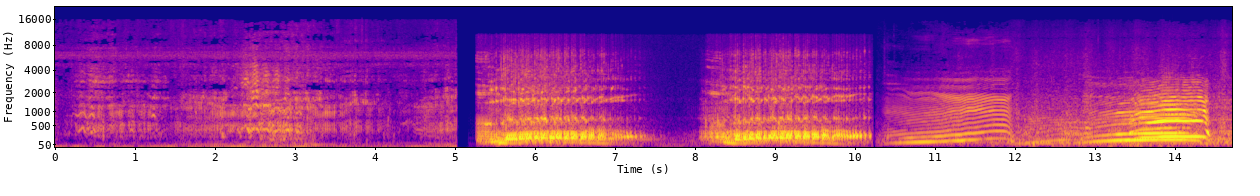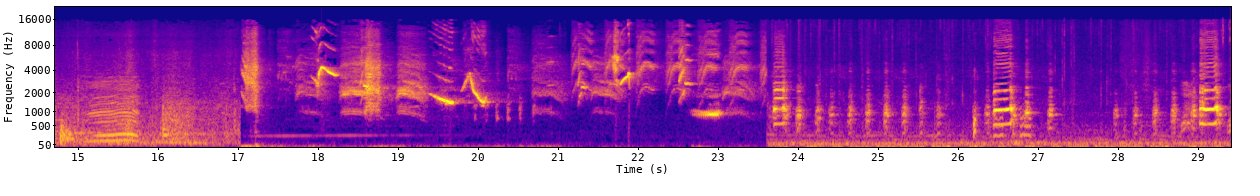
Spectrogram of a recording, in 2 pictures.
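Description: A run of animal calls: two long, low calls followed by a longer one that rises and falls in pitch, then high chirping, then rapid clicking.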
